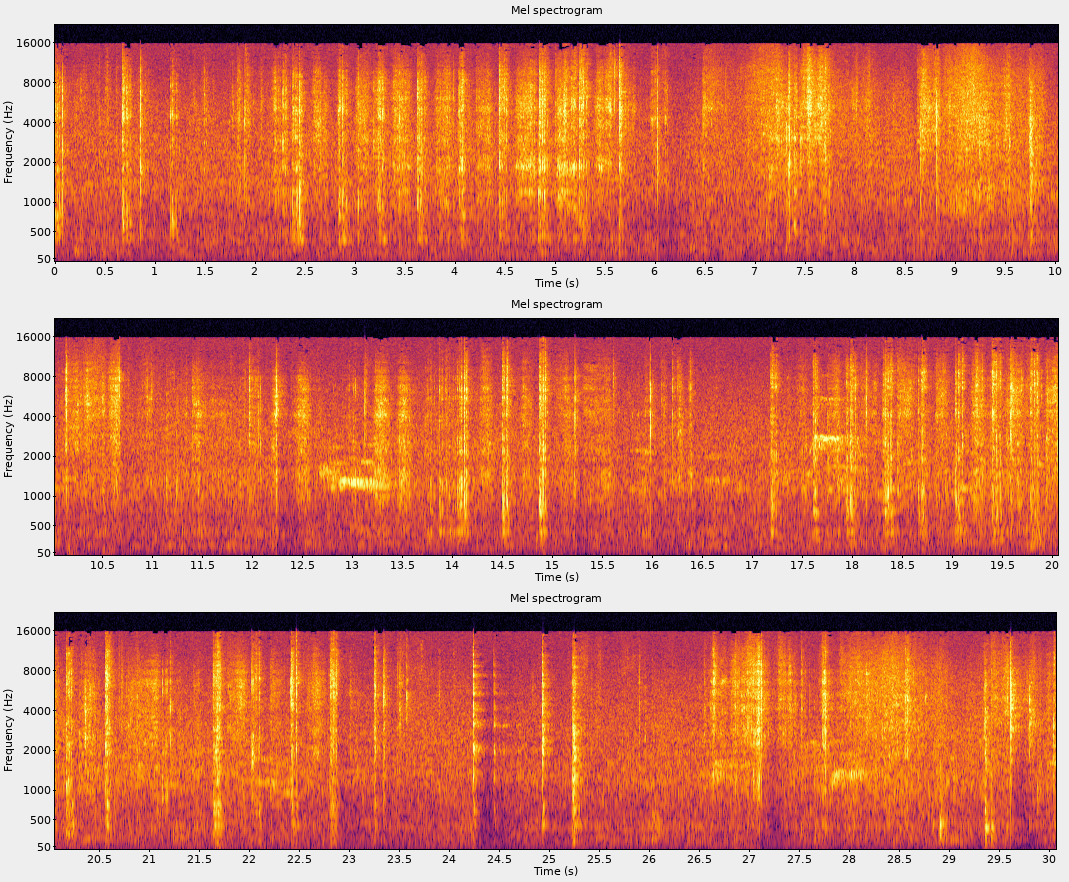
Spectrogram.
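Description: Scissors snipping through wrapping paper, then paper rustling and sliding as the sheets are handled and folded on a table, with scattered small clicks and taps.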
